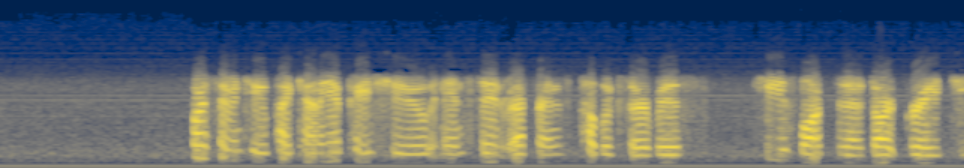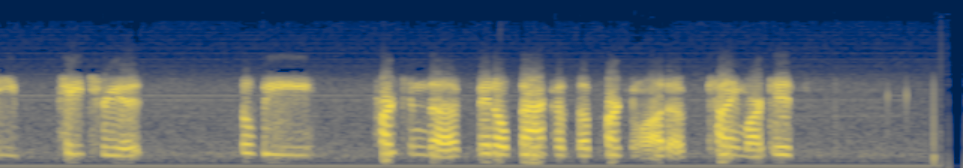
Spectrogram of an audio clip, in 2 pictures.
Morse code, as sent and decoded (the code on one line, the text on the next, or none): none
